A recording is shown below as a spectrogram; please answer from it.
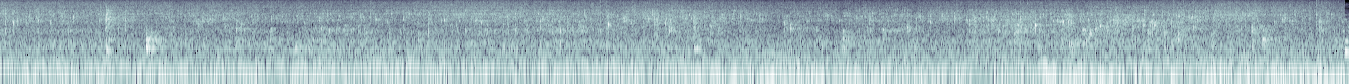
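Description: Whole flour-coated red tilapia deep-frying in a wok of hot oil, sizzling and crackling steadily as oil is ladled over it. A couple of light clicks come about a second in.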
